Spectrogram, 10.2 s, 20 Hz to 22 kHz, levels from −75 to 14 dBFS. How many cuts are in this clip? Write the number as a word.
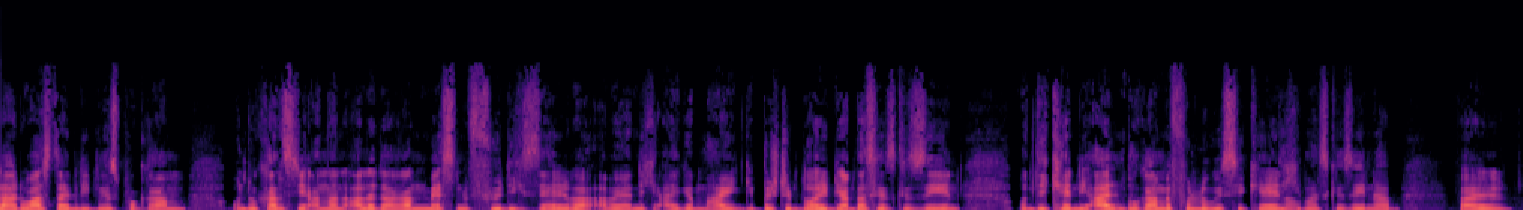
one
